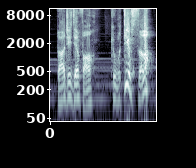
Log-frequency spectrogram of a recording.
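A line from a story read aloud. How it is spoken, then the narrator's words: Loud, pained command. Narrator (Chinese): 赵石南心里抽疼的几乎呼吸不上，大声吩咐着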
